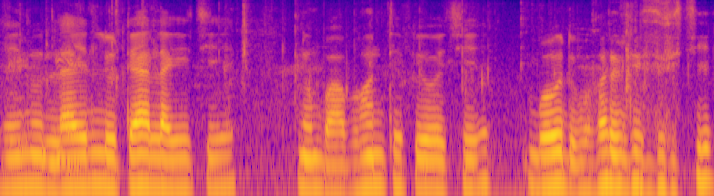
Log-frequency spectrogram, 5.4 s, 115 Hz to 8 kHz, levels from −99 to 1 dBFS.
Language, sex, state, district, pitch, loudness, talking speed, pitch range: Odia, male, Odisha, Sambalpur, 135 Hz, -18 LUFS, 65 wpm, 130-140 Hz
